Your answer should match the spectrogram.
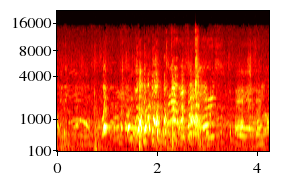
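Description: Softball bat hitting the ball with a sharp crack about a second in, followed by high-pitched shouting and cheering from players and spectators as the ball is put in play.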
